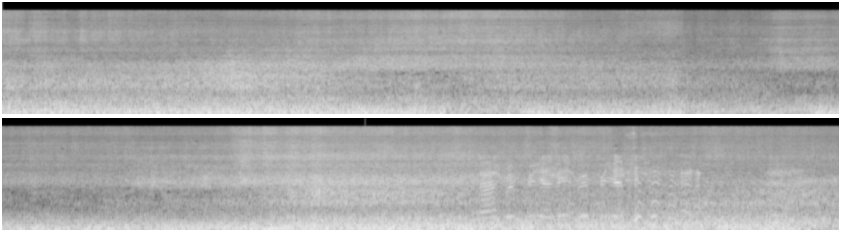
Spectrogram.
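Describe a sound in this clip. Shallow surf washes in and out over a sandy beach.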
